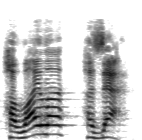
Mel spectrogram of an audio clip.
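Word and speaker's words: Halayla hazah (הלילה הזה): Halayla hazah. That's Hebrew for this night. It literally says the night the this, because that's how you say it in Hebrew.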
